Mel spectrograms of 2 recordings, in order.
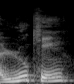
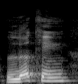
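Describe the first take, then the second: First: LOOKING with a long oo as in Luke; French-style "looking", tight long oo; wrong long vowel. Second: LOOKING with a short u as in book; English "looking", short first vowel; correct short vowel. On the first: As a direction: say "looking" as LOO-king. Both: Shown as a demonstration. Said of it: "et pas looking".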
